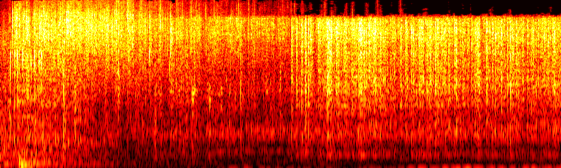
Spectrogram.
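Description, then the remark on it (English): A steady rush of marbles of different sizes pours out of a drum as it is tilted. It is a dense, continuous clatter of many small hard clicks, loud and unbroken for several seconds with no voices. “My goodness, that's a lot of marbles.”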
